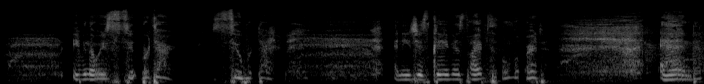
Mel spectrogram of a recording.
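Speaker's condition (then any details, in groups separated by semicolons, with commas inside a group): Laryngeal cancer; voice lost during fifth pregnancy, diagnosed seven months later, natural treatments, recurred, tracheostomy; about two years since voice loss, tracheostomy still in place, breathing through trach in throat; only little voice left, needs microphone turned way up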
